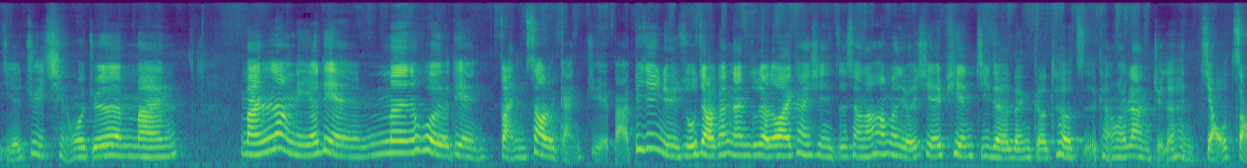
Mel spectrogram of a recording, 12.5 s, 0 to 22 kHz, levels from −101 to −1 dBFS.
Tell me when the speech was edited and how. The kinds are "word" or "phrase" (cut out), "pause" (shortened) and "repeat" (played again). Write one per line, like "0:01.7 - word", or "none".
0:04.9 - pause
